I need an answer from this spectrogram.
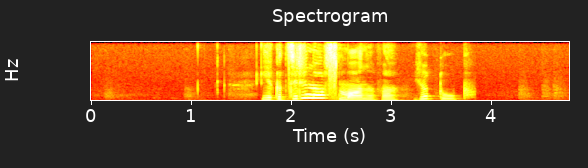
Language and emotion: Russian, positive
